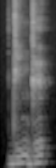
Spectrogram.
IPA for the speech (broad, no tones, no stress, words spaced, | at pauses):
di ŋɡɪ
